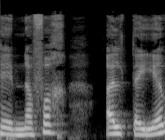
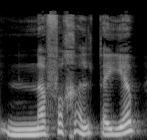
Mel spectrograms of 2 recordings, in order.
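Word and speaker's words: نفح الطیب: کرد علی۔ نیکسٹ ہے نفخ الطیب، از لمقری احمد بن محمد، ہم ہجے کریں گے نون فیخ نفخ الطیب، الف لام طیب نفخ الطیب، از لمقری لام میم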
